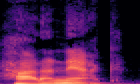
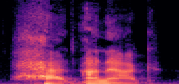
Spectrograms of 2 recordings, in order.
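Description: First: "had a" linked as "hara" before knack; D as soft R. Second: Said in the usual way. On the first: Shown as a demonstration. Teacher demonstrating the rule, "had a" with soft R. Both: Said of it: "la D la convertimos como R suave".

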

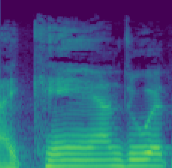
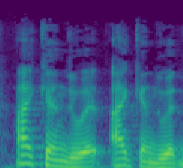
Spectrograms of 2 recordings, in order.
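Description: First: Slow, with CAN drawn out as "keh-an"; said slowly. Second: Quick, with CAN reduced to "ken"; said quickly. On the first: Teacher showing the slow version, drawn-out. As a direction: stretch CAN out, unhurried and higher. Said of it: "dicho despacio". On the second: Teacher showing the fast version, said quickly. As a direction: run it together, short "eh" in CAN. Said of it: "dicho rápido". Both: Shown as a demonstration.

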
